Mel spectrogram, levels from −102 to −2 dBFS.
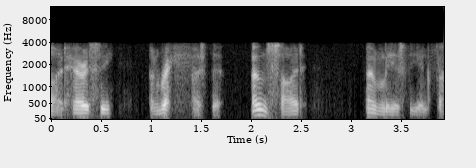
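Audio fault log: Throughout, G.729 codec: the sound is intelligible but rough and slightly synthetic, plainly damaged, with a narrow telephone band running from roughly 300 Hz to 3.7 kHz and no brightness above it. This points to G.729A at 8 kbit/s, which does not send the waveform itself. It sends a vocal tract filter, a pitch predictor and a few pulses for each short frame, and the decoder rebuilds an approximation from those.
1.27 to 1.47 s, VoIP packet loss concealed by the speech codec: the speech gives way to a stretched continuation that fades, and it stays weak and distorted for a short while after the sound returns. About 140 ms of audio went missing, which fits seven lost packets. The decoder filled the gap by repeating its last pitch and filter settings at a falling gain. Because each frame is built on the one before, recovery lags behind the return of the packets.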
